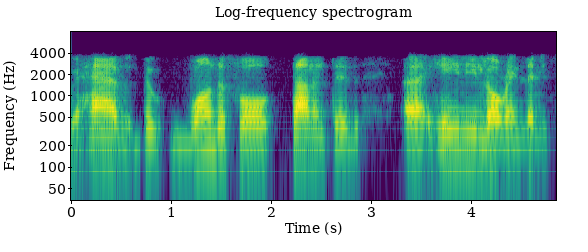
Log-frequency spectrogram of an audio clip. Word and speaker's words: Loren: I had the pleasure to have the wonderful, talented HALIE LOREN. Let me spell it out for you. It's H-A-L-I-E, Loren, like Sophia Loren, L-O-R-E-N.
